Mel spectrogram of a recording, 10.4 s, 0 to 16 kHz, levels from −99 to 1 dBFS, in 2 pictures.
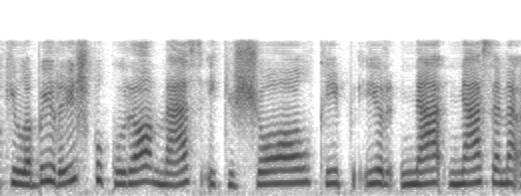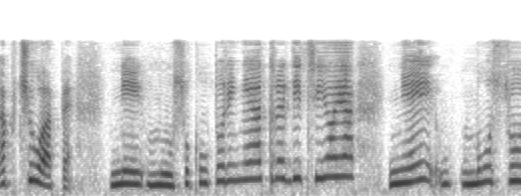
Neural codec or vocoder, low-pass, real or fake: codec, 16 kHz, 1.1 kbps, Voila-Tokenizer; 7.2 kHz; fake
